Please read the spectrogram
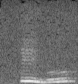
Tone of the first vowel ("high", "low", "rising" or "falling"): falling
